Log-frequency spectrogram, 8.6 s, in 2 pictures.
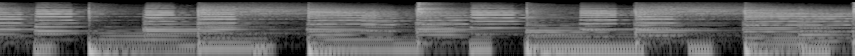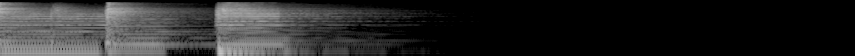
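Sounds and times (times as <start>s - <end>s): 
brass section playing tutti: 0.0s - 6.4s.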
